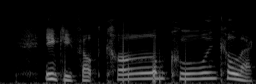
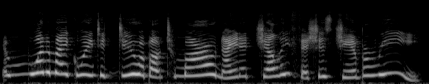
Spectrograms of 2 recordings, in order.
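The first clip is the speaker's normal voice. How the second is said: anxious worry; 11 semitones higher, 8 dB louder than usual. Acted. Inky anxious after inking.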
